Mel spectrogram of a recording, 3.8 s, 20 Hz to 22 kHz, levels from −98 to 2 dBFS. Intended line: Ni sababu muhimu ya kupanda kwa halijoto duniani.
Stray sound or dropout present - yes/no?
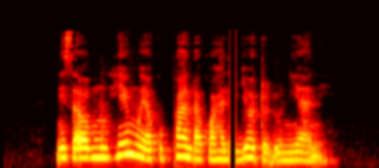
yes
